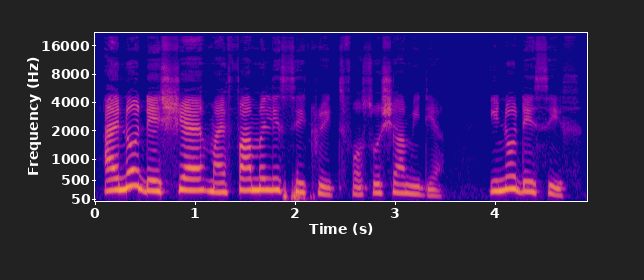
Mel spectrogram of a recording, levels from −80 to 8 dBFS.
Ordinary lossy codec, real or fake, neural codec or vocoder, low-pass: none; real; none; none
